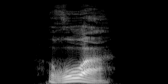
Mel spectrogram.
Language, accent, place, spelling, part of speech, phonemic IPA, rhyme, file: German, Germany, Berlin, Rohr, noun, /ʁoːɐ̯/, -oːɐ̯, De-Rohr.ogg
- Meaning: 1. duct, pipe, tube 2. blowpipe 3. cane 4. clipping of Geschützrohr (“barrel”) 5. erection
